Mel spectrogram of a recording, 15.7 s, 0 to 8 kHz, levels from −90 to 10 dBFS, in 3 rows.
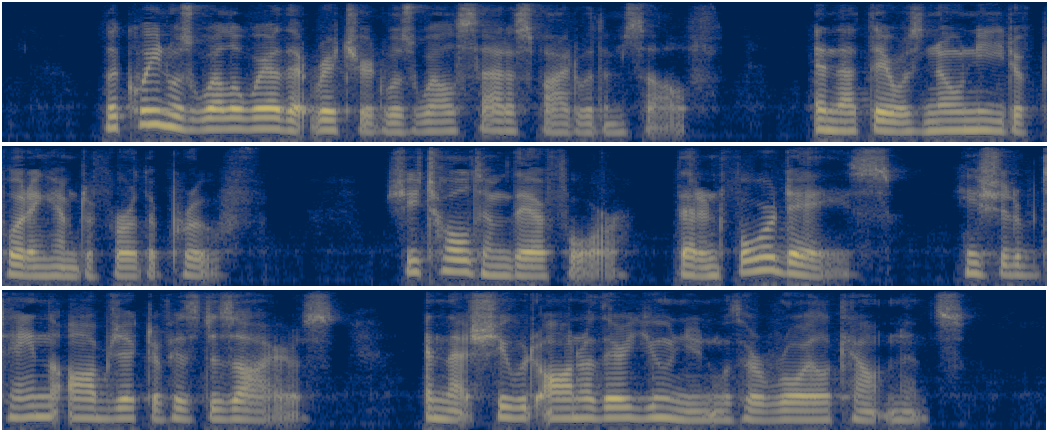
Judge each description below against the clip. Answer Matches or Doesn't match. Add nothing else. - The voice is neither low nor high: Matches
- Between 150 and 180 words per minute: Doesn't match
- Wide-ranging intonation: Doesn't match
